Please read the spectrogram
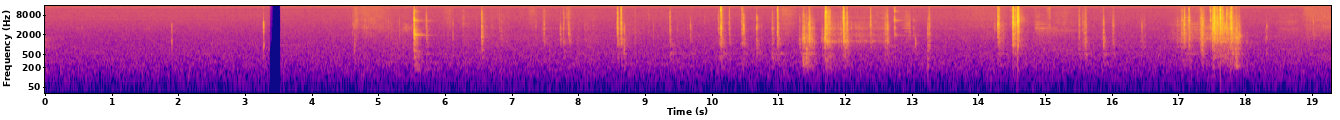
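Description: Irregular sharp clicks and short rustles of something being handled, over a steady hiss, with a denser flurry of rustling near the end.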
